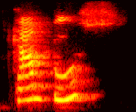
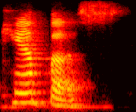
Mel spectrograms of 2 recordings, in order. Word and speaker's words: campus: An example would be, instead of saying campus, campus, which would be more like a Spanish pronunciation, we say campus, campus, us, campus. All right, so that schwa sound is really important.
